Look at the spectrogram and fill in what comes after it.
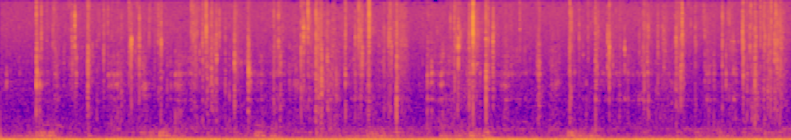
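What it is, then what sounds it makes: Dry bar soap being carved. A partly carved bar of dry green soap, held in the hand, is shaved with a box-cutter blade. Dense, crisp scraping and cutting crackles come in quick bursts with bright, brittle edges over a steady low hum.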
